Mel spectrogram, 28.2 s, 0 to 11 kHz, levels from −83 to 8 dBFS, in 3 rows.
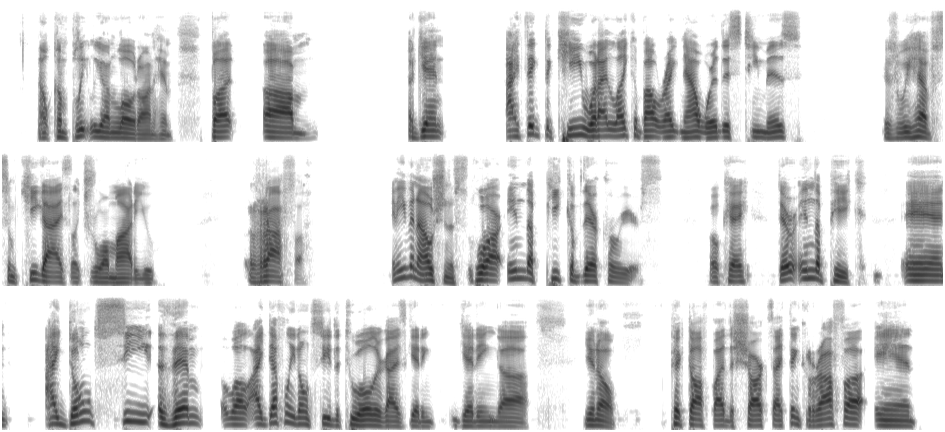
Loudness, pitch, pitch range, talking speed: -16 LUFS, 130 Hz, 115-150 Hz, 160 wpm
